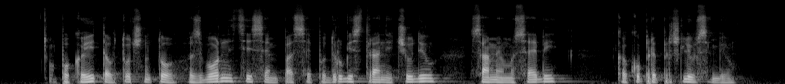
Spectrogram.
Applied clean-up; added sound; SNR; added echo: none; none; none; none.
